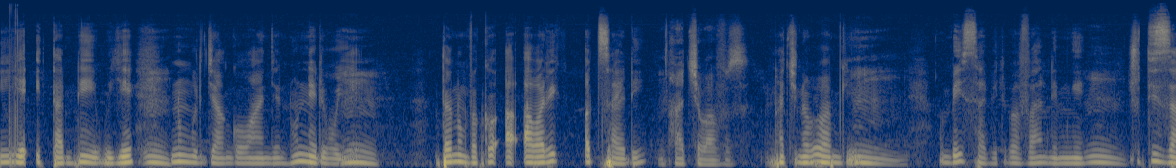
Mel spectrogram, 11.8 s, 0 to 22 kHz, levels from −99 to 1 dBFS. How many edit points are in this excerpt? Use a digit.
1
